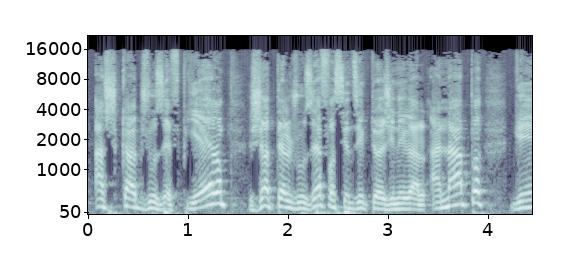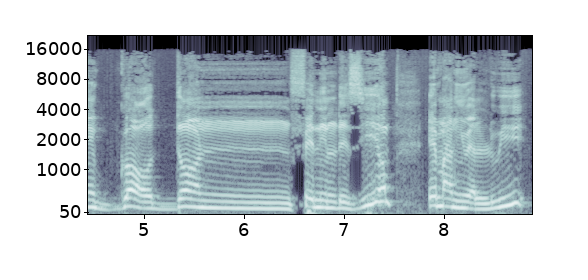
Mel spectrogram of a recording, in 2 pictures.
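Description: A man's voice: medium pitch, fairly bright tone, a little hiss or hum. Radio journalist, man, Haitian accent, reads court documents and names, French with Creole mixed in. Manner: mixes Creole into French, reads long name lists. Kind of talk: news commentary, reading a court order.

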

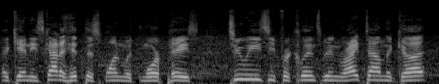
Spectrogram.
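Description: A man's voice: high voice, fairly even intonation, a little fast, a bit bright. An American man giving conversational, explanatory colour commentary on a live soccer match, with stadium noise behind him.

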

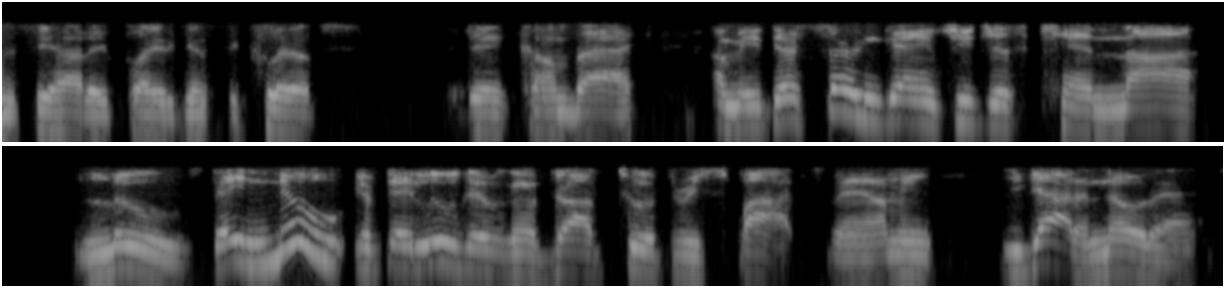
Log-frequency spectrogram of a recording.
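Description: A man's voice: mid-range voice, animated, unhurried, no echo. A man calling in to a sports radio show over the phone, talking loosely with slang and stammered restarts. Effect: heard over a phone line. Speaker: radio call-in caller. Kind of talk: casual sports call-in chat. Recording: tinny dry phone line.

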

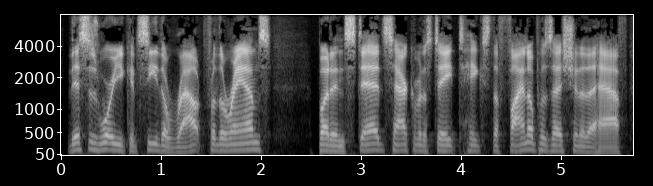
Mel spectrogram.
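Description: A man's voice: medium pitch, brisk, sharp tone, no room sound. An American man hosting a sports podcast, giving a conversational, emphatic recap and analysis of football games. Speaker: sports podcast host and game broadcaster.

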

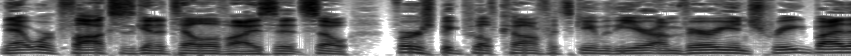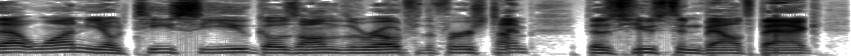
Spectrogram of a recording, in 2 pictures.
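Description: A man's voice: mid-range voice, steady tone, quick pace, few pauses, sharp tone, no echo, clean studio sound. A man co-hosting a sports podcast, previewing games in an easygoing, jokey way. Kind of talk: casual sports talk.

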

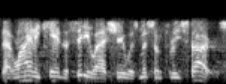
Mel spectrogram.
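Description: A man's voice: medium pitch, steady tone, brisk. A man calling in as a team reporter guest on a sports show, giving rambling, hedging answers. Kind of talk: phone-in sports interview. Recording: tinny phone line.

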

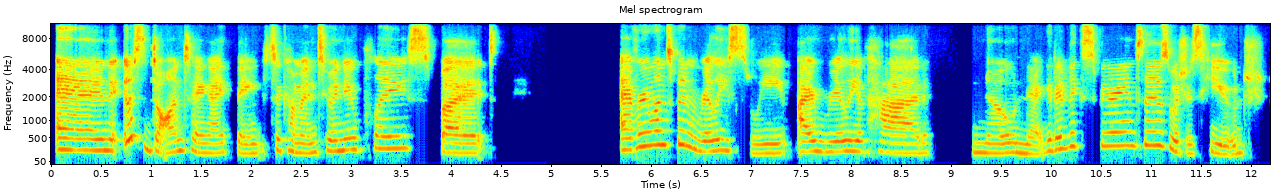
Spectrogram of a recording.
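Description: A woman's voice: medium pitch, lively intonation, slow, darkish tone. A young American woman from Arkansas talking casually and chattily in an interview, often saying "like". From Arkansas, United States. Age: young adult. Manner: chatty, informal, frequent "like". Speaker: intern reporter being interviewed.

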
